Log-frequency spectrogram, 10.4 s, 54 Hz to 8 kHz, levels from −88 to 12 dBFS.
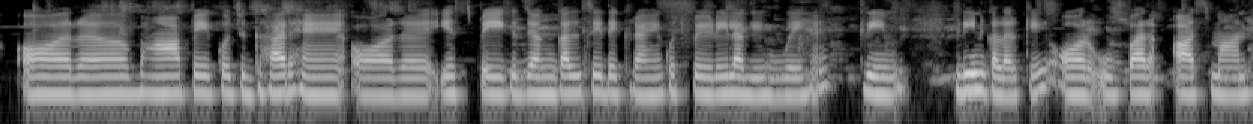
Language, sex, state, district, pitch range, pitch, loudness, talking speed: Hindi, female, Bihar, Saran, 180-190 Hz, 185 Hz, -17 LUFS, 160 wpm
